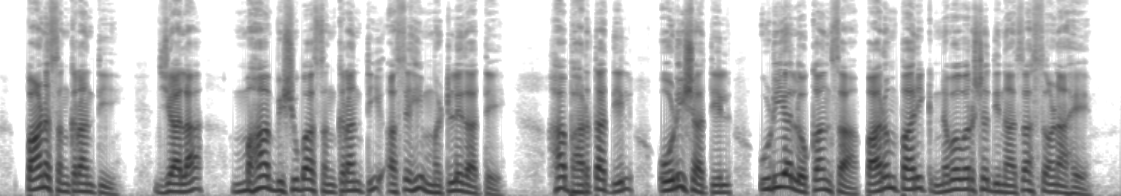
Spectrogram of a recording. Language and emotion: Marathi, neutral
